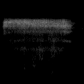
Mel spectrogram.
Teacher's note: it's created with a hiss of air turbulence · that causes friction in the air so like the sound s you can feel how it's kind of turbulent in your mouth when you make that sound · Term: frickative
